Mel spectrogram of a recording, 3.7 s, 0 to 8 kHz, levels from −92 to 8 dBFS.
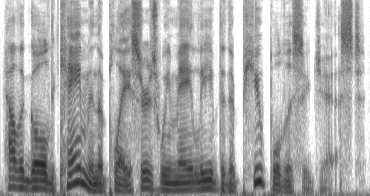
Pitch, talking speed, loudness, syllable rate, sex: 115 Hz, 225 wpm, -16 LUFS, 5.1 syllables/s, male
